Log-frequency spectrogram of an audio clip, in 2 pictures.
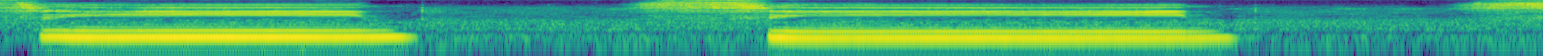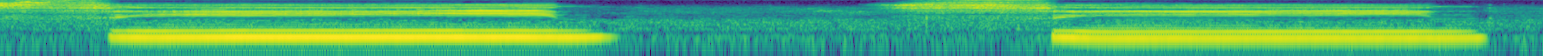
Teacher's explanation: سین کی ادائیگی میں بھی سیٹی کی آواز ہونی لازمی ہے، سین بھی باریک ہوتا ہے۔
